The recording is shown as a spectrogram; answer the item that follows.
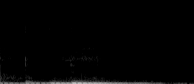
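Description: Three crisp clicks of keys being typed on a computer keyboard, evenly spaced, followed by a soft low murmur that fades to near silence.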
